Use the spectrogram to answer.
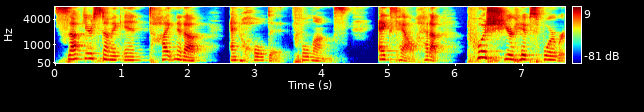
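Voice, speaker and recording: In a quiet room with audible echo, a woman speaks very slowly, her somewhat breathy voice lively in intonation. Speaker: yoga teacher. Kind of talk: live yoga class instruction. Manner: commanding, rhythmic counting. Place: gym.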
